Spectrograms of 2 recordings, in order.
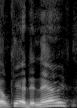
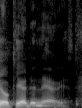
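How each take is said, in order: First: DENARIUS lifted high as a question. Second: DENARIUS falling like a settled answer; agreeing. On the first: Owner checking the wage with his workers, questioning. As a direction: check the deal, pitch rising on "denarius". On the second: Workers accepting the owner's wage, agreeing. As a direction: accept the deal, pitch dropping on "denarius". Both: Acted.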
